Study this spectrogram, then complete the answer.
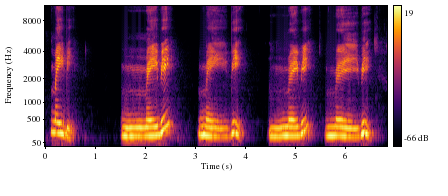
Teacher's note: Essa daqui é uma palavra só, de duas sílabas, mas a primeira sílaba é mais forte.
